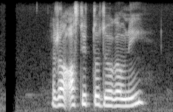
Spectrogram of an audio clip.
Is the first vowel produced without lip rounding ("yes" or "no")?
yes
